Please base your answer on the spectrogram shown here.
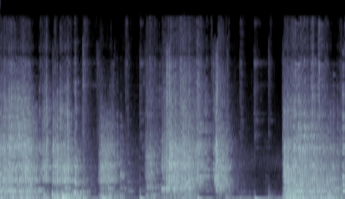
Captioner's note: ice rattling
